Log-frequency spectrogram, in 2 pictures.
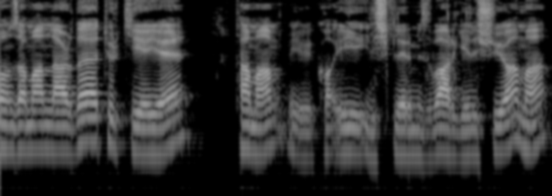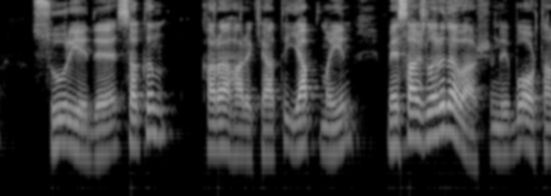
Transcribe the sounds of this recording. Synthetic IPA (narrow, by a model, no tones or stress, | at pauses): so̞nzamanlˠaɾd̪at̪ʰyɾcʰije̞jɛ | t̪ʰamamkʰoijiːlʲiʃcʰilʲe̞ɾimizvaɾɟe̞lʲiʃijo̞ama | suːɾijed̪ɛsakɯn | kʰaɾaɦaɾe̞cʰaːt̪ʰɯjapmajɯn | mɛsaʒlˠaɾɯd̪ava̰ɾ̥ʃimd̪ɪbuo̞ɾt̪ʰa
